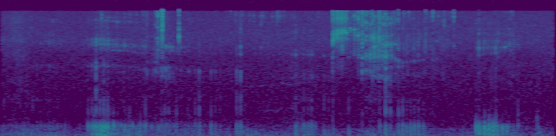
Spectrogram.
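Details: A Maine Coon cat hiccups in the morning, giving short, low, soft jolts spaced a second or so apart.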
